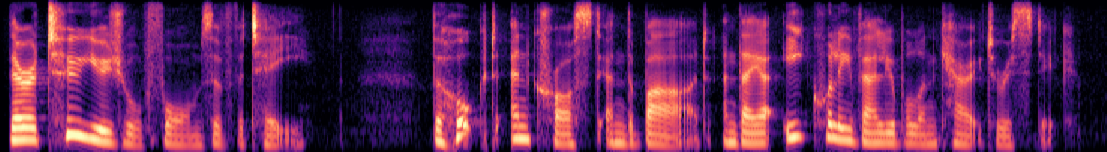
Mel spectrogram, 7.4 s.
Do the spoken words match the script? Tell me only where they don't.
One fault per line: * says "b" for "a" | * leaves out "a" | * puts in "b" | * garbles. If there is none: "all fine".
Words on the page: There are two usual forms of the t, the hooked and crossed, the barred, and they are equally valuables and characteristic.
* puts in "and"
* says "valuable" for "valuables"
